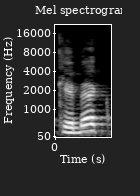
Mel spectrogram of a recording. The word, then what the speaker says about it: Quebec: is the province of Quebec it is a French name and pronounced as Quebec by the French but why this state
